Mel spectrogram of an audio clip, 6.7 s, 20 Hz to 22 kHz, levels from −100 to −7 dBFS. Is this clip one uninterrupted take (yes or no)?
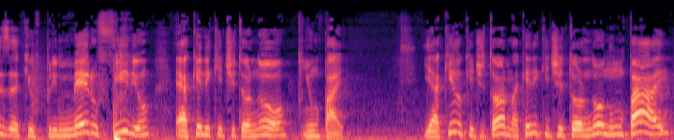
yes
